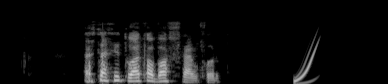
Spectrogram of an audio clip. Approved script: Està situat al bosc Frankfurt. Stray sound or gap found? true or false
true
